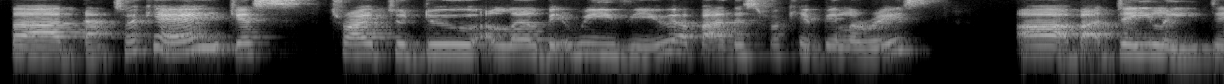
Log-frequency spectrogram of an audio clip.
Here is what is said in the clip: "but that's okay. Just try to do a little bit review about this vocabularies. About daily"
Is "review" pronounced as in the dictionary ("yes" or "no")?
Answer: yes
